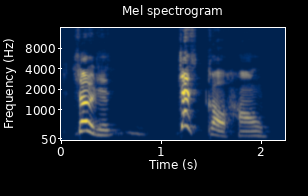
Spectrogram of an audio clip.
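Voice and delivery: heated send-off; angry dismissal. Acted. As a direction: order someone out in anger. Madison sends Strand away angrily.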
